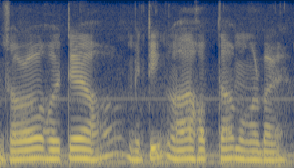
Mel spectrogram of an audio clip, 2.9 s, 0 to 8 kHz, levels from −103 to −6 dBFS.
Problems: constant background noise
